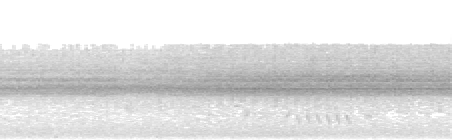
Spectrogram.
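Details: Grasshoppers in a summer meadow in the village countryside among wildflowers: a steady, shrill, very high buzzing chorus that swells slightly louder midway, with faint rapid ticking pulses layered over it.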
